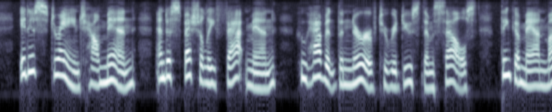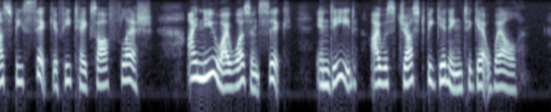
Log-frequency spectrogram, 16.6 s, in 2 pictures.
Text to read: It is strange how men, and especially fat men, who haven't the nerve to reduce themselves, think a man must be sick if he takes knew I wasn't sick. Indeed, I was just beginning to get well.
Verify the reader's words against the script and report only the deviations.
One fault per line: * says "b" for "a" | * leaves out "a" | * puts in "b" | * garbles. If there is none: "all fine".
* puts in "off flesh I"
